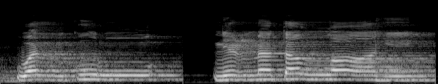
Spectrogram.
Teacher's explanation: اللہ کے نام کو منہ بھر کے پڑھیں گے، یعنی کہ پر کر کے پڑھیں گے، اس لیے کہ اللہ کے نام سے پہلے یہاں پر زبر ہے، اور اللہ کے نام سے پہلے زبر ہوتا ہے تو اس اللہ کے نام کو منہ بھر کے پڑھتے ہیں۔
